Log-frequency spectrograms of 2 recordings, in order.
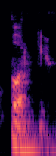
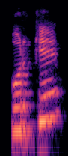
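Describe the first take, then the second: First: "Porque" dropped low, as an answer; low, settled "Porque" that closes the matter. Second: "Por qué" rising high on "qué", as a question. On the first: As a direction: answer "Porque" with a short, falling tune. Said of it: "el por qué de respuesta". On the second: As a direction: ask "Por qué" with the pitch lifting at the end. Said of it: "el por qué de pregunta". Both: Shown as a demonstration.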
